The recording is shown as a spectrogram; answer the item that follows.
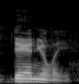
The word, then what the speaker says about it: Daniel: It is Daniel-y. Daniel. Like, it rhymes with annually, manually, and cocker spaniel-y.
